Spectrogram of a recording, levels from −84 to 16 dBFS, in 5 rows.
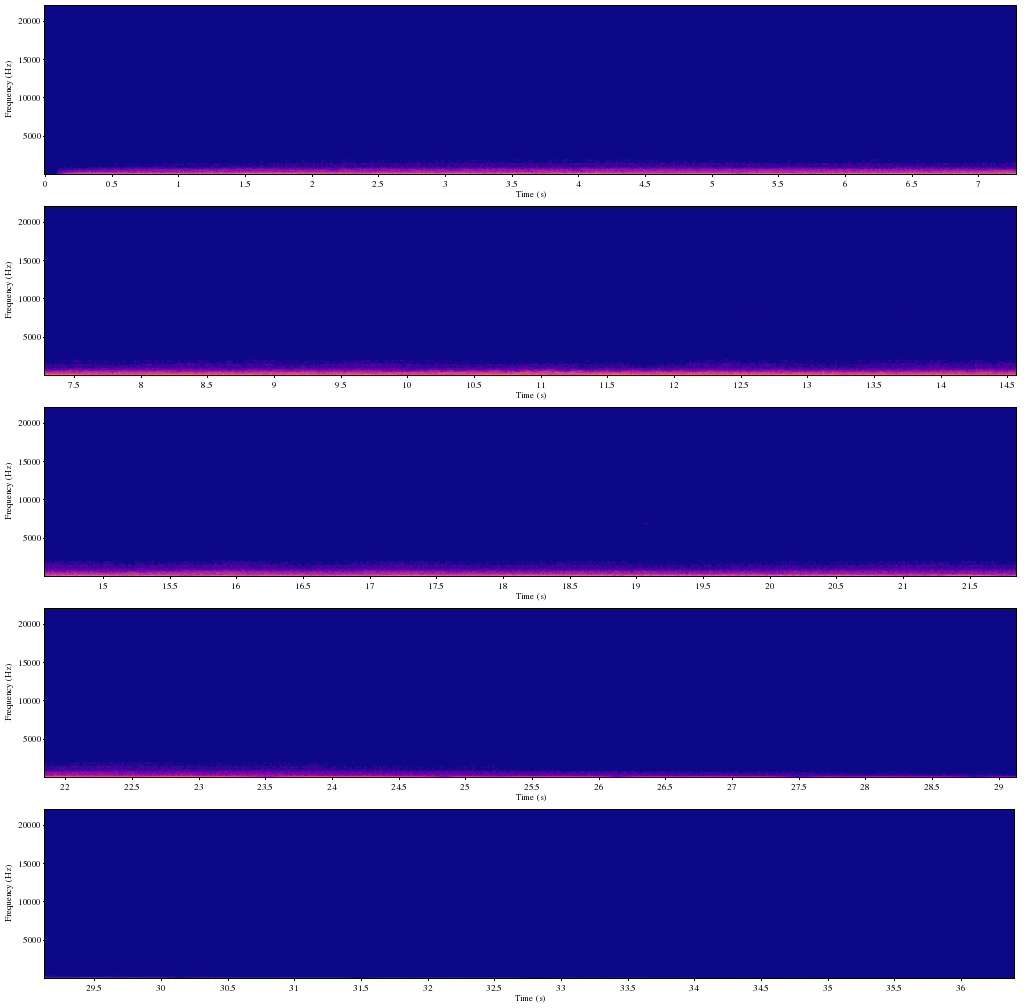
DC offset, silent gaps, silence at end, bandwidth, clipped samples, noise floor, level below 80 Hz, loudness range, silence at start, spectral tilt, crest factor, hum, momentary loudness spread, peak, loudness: under 0.1%; none; 9.1 s; 1.4 kHz; under 0.1%; under -90 dBFS; -32 dBFS; 11 LU; 0.15 s; -14 dB/octave; 14 dB; none; 11 LU; -14 dBFS; -30 LUFS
